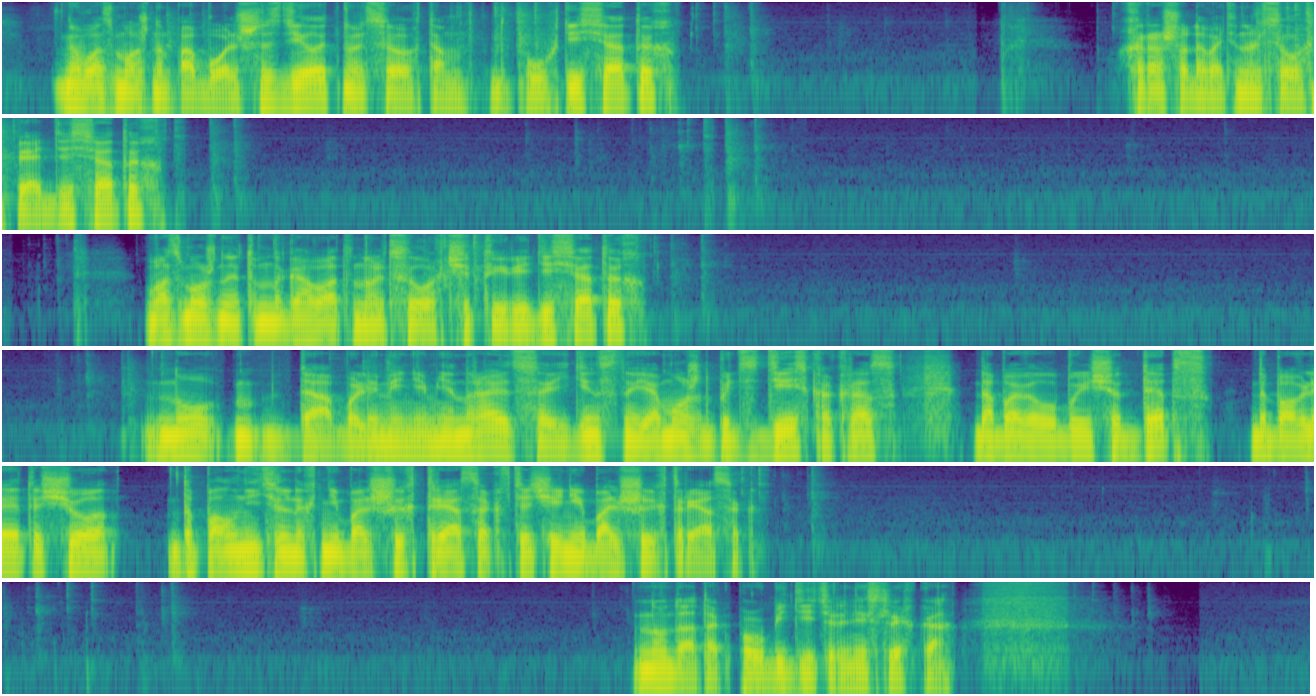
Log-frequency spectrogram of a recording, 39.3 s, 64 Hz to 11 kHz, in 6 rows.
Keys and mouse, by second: 1.0-3.0 shift+drag, 3.5 click, 3.7 space, 5.0 space, 5.6-6.9 drag, 7.4 click, 7.6 space, 9.9 space, 10.0 click, 10.2 space, 13.3 space, 14.5-15.9 drag, 16.3 click, 16.5 space, 20.0 space, 20.5 ctrl+middle click, 21.9 middle click, 25.1-27.5 drag, 30.0 click, 30.2 space, 32.8 space, 33.2 click, 33.5 space, 36.0 space, 38.2 click, 38.4 space.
